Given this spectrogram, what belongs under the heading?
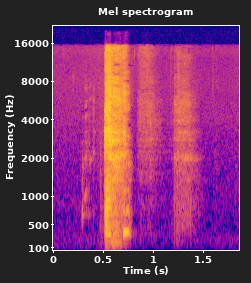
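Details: Person with a head cold, congested and ticklish nose, sore head and throat and worsening cough; a short intake, then a single forceful sneeze followed by two soft breaths.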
